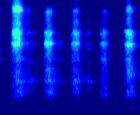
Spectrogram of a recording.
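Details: Quick, breathy open-mouth puffs, about five in just over a second, imitating heavy panting in a cat, described as abnormal for cats and a possible sign of a serious problem. Finding: panting.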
